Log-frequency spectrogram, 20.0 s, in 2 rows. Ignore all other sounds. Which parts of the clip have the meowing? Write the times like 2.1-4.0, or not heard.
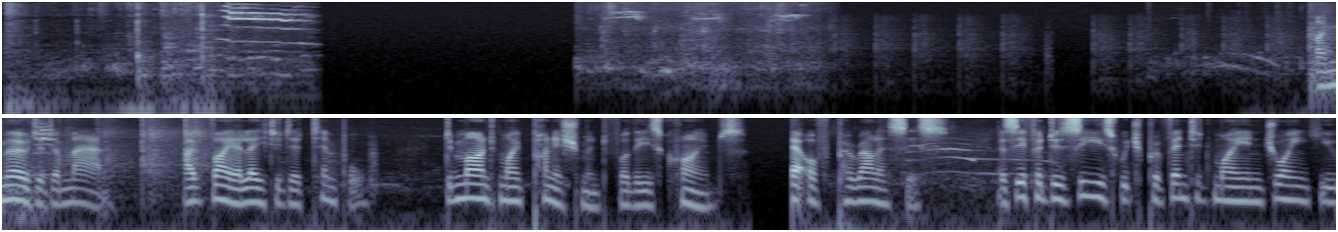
1.1-2.4, 9.8-10.4, 16.6-18.1.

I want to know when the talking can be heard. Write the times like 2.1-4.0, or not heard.
9.8-19.9.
